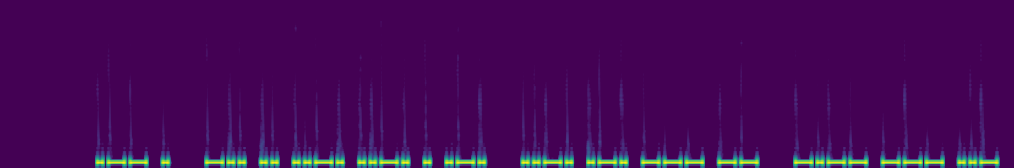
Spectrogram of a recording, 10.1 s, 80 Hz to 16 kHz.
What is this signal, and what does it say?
Morse code, heard as a keyed tone, about 22 wpm, 700 Hz. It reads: WE DIFFER FROM YOU
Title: Sentences from Top 1000 Words - Review Part 1 - 22wpm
